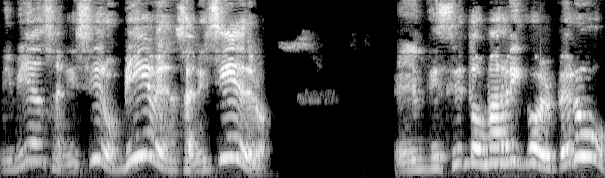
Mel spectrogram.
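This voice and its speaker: A woman is speaking. Her pitch swings very widely. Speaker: political talk show host. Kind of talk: political commentary monologue.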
